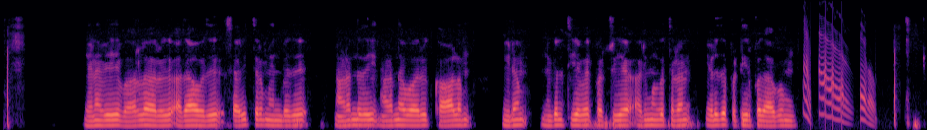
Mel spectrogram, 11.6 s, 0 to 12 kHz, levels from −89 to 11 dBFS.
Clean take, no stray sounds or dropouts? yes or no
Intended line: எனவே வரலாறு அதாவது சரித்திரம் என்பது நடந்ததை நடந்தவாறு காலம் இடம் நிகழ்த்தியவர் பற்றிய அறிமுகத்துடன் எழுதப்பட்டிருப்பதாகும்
no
